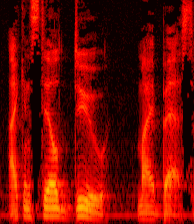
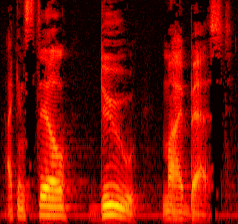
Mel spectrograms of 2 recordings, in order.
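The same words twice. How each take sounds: First: "I can still do my best" slow and soft, stress on "still"; slow emphatic key line. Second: "I can still do my best" slow, stress on "do"; slow and deliberate, lean on "do"; "do" stressed, unhurried; slow emphatic key line. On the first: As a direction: lean on "still", slow and quiet. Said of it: "here is the key mindset shift". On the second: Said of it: "again, the mindset shift is". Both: Shown as a demonstration.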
